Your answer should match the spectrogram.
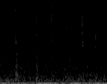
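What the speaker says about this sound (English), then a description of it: "So we've got all of our decks shuffled." A Game of Thrones board game Wildlings card deck gets shuffled in quick, soft riffling bursts, faint and close, with no talk.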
